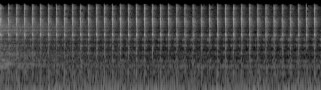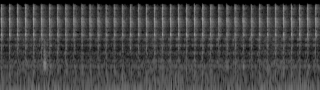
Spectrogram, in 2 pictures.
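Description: Miniature model air compressor running, its belt-driven mechanism clicking steadily at about six clicks a second.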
